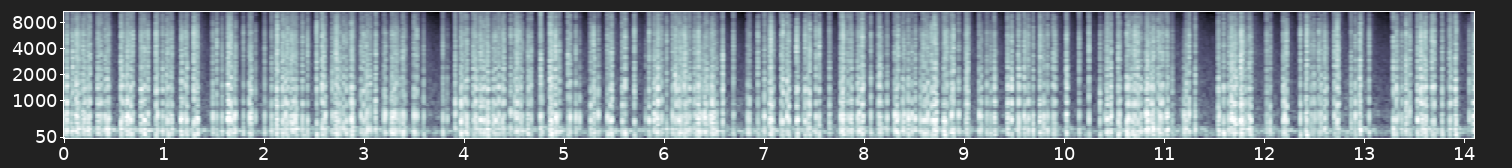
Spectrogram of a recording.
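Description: Fireworks burst and crackle rapidly in quick succession.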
